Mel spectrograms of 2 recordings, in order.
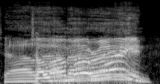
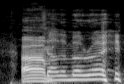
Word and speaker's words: Tullamarine: Tullamarine. Tullamarine.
